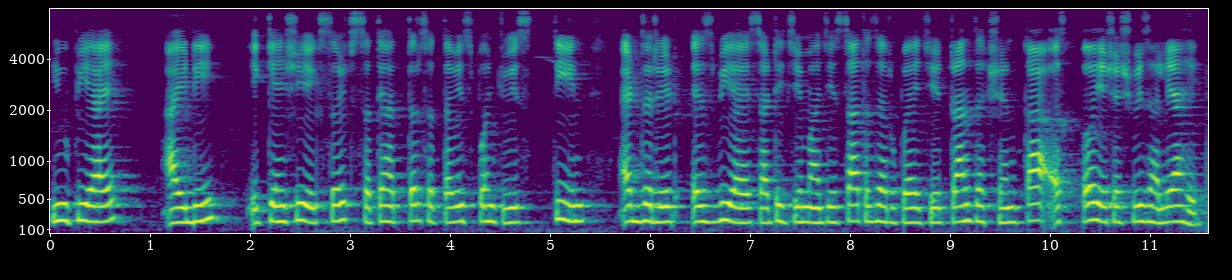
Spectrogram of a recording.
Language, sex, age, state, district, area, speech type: Marathi, female, 18-30, Maharashtra, Yavatmal, rural, read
